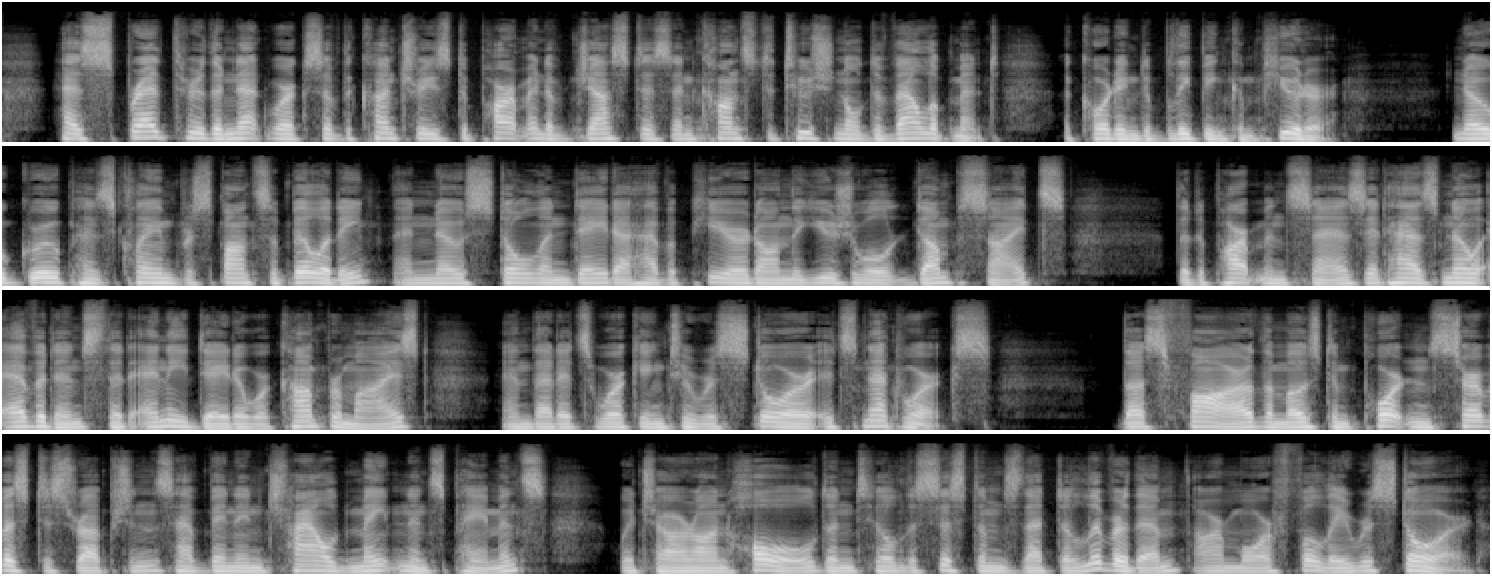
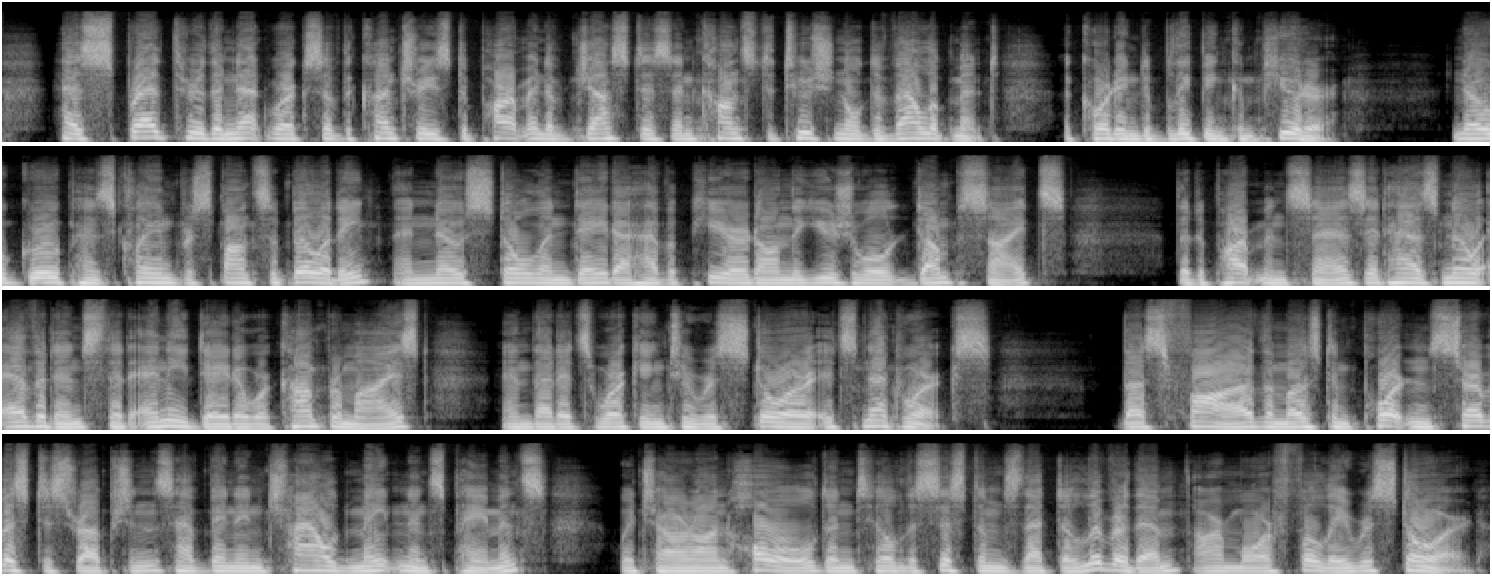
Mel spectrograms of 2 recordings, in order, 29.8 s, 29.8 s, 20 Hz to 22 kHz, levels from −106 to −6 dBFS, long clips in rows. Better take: first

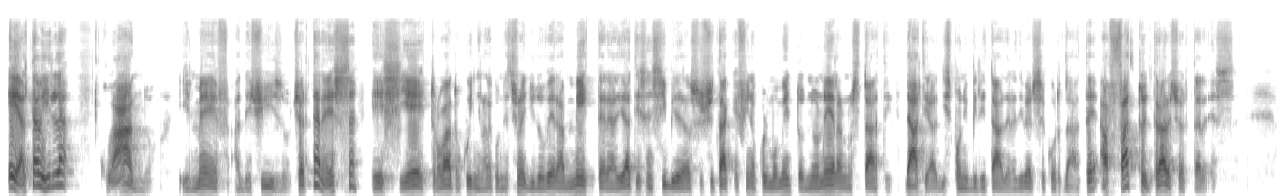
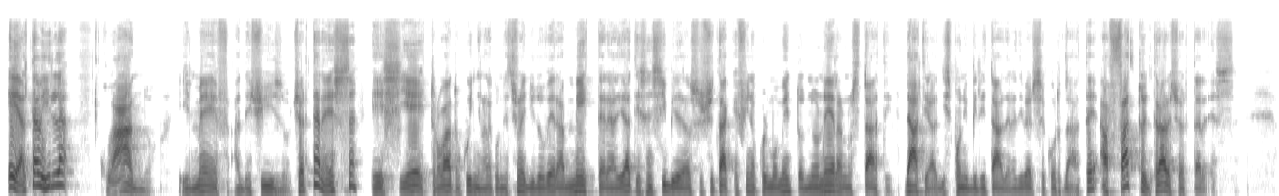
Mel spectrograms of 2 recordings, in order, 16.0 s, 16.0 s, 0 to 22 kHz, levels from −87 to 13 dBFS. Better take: second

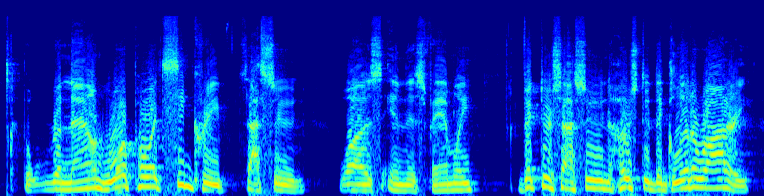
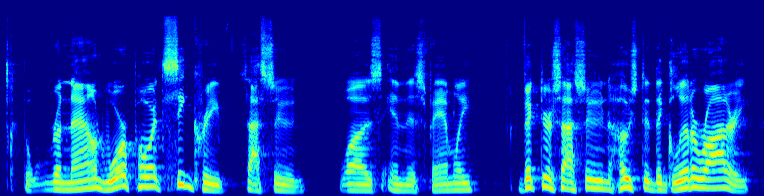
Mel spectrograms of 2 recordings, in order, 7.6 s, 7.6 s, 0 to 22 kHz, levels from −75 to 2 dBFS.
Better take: second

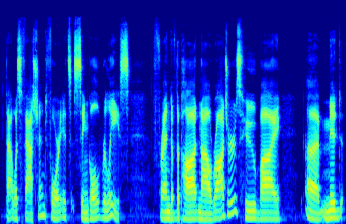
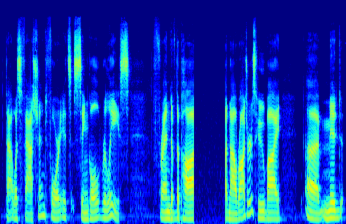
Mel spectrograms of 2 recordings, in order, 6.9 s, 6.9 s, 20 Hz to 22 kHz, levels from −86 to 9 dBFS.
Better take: first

